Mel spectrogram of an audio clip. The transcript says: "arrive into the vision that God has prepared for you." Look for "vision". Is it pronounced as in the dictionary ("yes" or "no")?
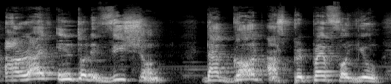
no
